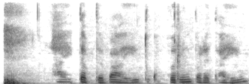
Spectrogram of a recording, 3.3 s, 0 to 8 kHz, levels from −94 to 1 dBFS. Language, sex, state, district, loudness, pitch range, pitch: Marathi, female, Maharashtra, Sindhudurg, -30 LUFS, 190-225 Hz, 210 Hz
